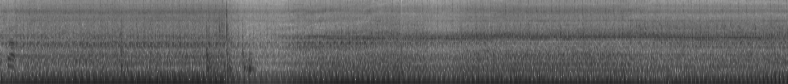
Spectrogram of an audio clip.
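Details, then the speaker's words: Used Chevrolet Trailblazer bought cheap with a slight engine tick, idling down after a cold start: steady idle with a faint regular light tapping; unclear whether a lifter in the upper engine or a rod, owner suspects rod. "it's really hard to say it sounds like it's a lifter baby in the upper part of the engine I think it's a rod in myself"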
